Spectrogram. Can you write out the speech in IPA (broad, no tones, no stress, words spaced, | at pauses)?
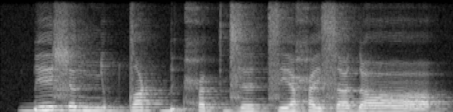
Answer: ɡ͡beɬɜŋɲʌb dˤɑkɡ͡bḛħøkd͡zɜ t͡seħesɑ ɗɑː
